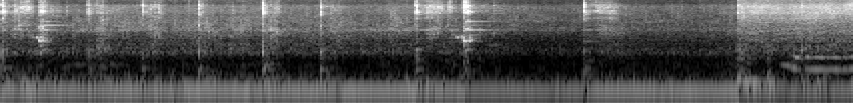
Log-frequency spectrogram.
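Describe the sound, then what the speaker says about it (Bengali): Masala stirred and sautéed in a pan for rui fish curry with fried potatoes, a steady close sizzle with regular spoon scrapes and taps against the pan, swelling into a louder hiss near the end, no talking. "একটু কষিয়ে নিয়ে"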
